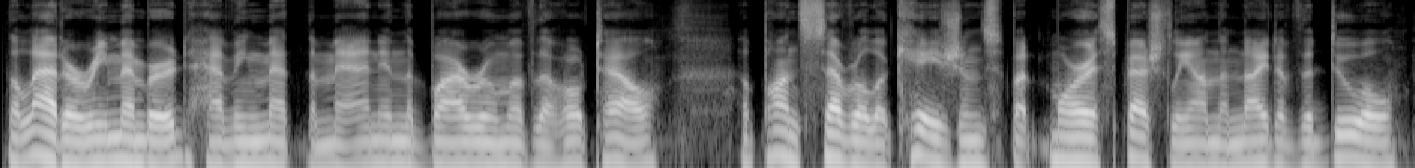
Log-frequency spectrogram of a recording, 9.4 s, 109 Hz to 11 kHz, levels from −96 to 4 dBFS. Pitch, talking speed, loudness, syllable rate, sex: 120 Hz, 165 wpm, -19 LUFS, 4.7 syllables/s, male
